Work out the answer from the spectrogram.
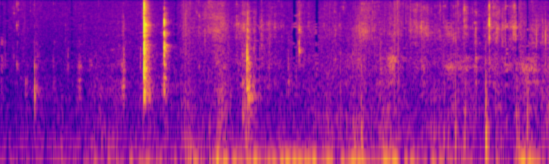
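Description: Chewing and wet mouth sounds from eating noodles and beef, with scattered sharp clicks. Fresh lettuce leaves crinkle as they are handled and folded, a few seconds in.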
